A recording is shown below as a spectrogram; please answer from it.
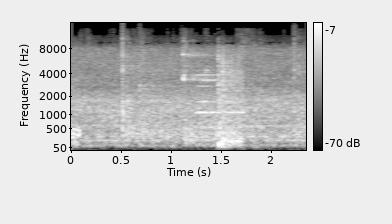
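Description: Tennis ball bounced on an indoor hard court: a light tap about half a second in, then a heavier bounce about a second and a half in, with a short high squeak just before and over it.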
